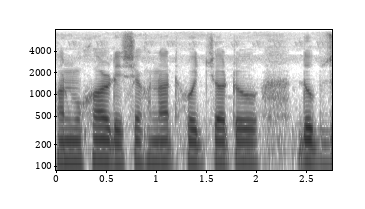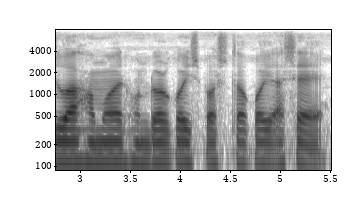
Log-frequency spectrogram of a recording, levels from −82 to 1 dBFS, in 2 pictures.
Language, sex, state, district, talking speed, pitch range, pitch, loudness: Assamese, male, Assam, Hailakandi, 100 wpm, 105-110 Hz, 110 Hz, -21 LUFS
